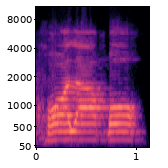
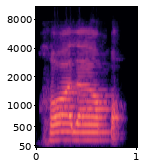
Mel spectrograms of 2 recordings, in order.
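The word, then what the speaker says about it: خلق: Kalau dibaca khalaq itu salah. Yang benar khalaq. Ya, tetap seperti fathah tapi bukan fathah.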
